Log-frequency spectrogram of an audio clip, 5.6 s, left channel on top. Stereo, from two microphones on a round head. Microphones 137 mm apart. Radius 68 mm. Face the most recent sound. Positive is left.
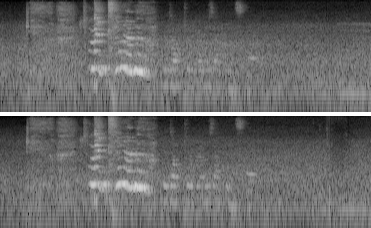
turn(degrees=50)  # may be behind; listen again after turning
